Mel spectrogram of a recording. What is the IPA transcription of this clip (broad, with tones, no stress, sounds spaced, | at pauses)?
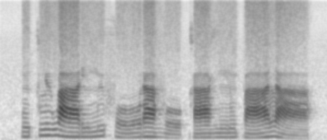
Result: ũ˧ k l ɨ˦ w aː˧ ɾ i˧ m ɨ˦ f oː˨˦ ɾ a˧ v oː˨ k aː˧ ɣ ĩ˧ ɾ ũ˨ p aː˨˦ l aː˨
